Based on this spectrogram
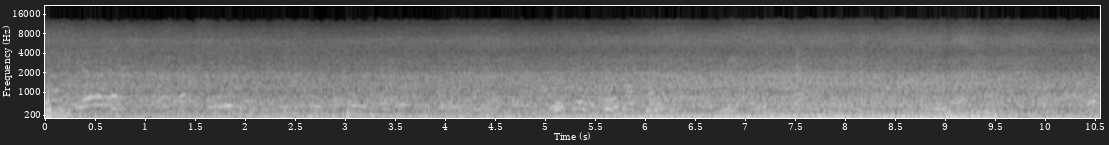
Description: An engine running while people are talking in the background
